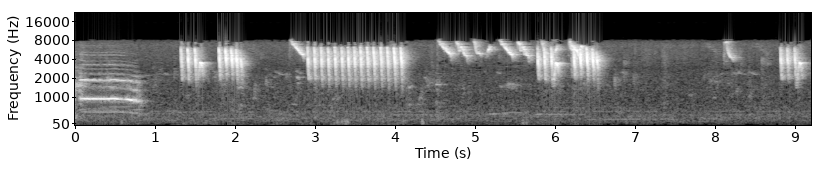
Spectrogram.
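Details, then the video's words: Bar-winged prinia (ciblek) in a rapid 'tembakan rapat' song style, kept as a filler recording for tutoring other songbirds such as magpie robins and laughingthrushes; a short tonal note opens, then bursts of very fast, buzzy high trills, including one long dense run. "Ciblek tembakan rapat"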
